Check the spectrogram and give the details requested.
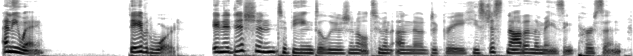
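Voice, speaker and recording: Young female video essayist. Wry and blunt, fry in a smooth voice, dry close mic. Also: mid-range voice, steady tone, fairly quick, no echo. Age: young adult. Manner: wry, blunt, casually sweary. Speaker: video essayist reviewing a horror podcast. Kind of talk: scripted commentary with casual asides. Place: small indoor home studio. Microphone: close microphone on boom arm.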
